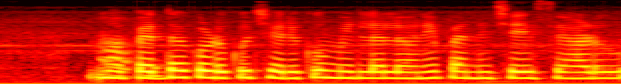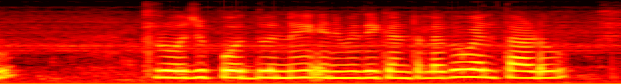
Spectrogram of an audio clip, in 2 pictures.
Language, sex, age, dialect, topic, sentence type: Telugu, female, 25-30, Telangana, agriculture, statement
